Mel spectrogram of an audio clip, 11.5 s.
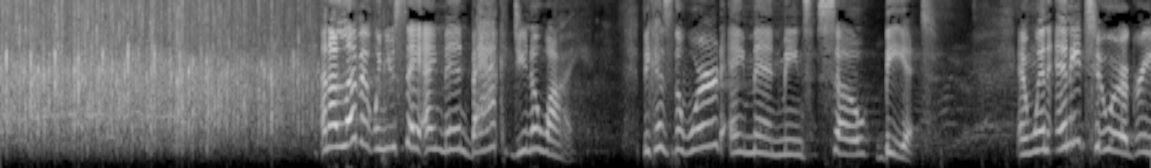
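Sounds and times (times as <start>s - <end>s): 
congregation clapping during a church sermon: 0.0s - 3.3s
speech: 3.2s - 5.8s, 6.4s - 9.4s, 10.2s - 11.5s.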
